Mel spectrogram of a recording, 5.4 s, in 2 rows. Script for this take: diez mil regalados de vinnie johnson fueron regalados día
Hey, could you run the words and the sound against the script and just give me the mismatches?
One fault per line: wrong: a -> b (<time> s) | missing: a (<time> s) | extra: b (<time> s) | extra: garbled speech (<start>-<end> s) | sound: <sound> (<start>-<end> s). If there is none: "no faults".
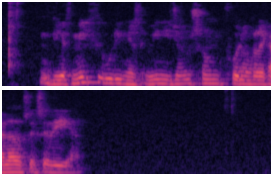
wrong: regalados -> figurines (0.9 s)
extra: ese (3.0 s)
